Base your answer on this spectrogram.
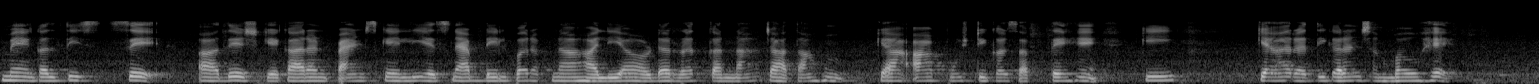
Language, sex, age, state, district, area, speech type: Hindi, female, 45-60, Madhya Pradesh, Harda, urban, read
